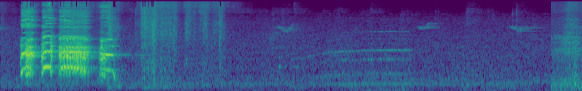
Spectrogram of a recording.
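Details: Red junglefowl crowing as a decoy to lure wild birds: a loud, harsh four-part crow lasting about a second, followed by softer broken notes and a faint distant reply near the end.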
